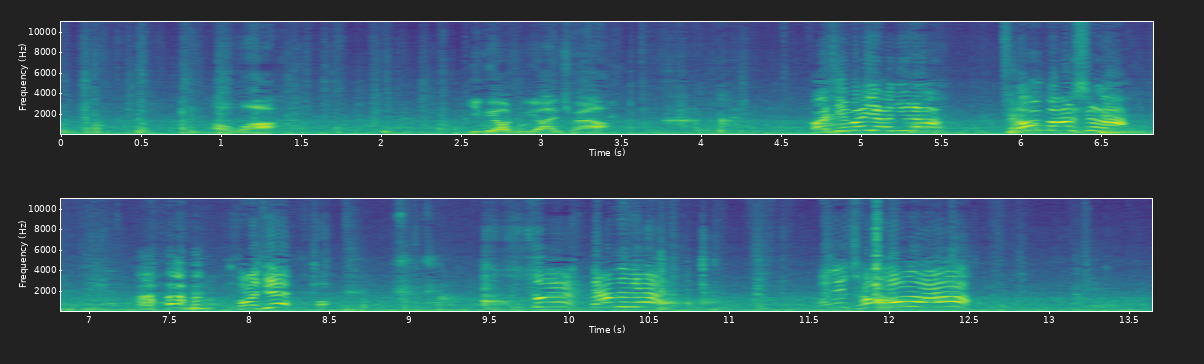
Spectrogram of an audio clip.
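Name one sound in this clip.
A man calls out loudly and cheerfully.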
